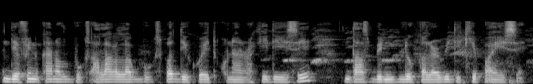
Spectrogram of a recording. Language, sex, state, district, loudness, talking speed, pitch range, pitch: Nagamese, male, Nagaland, Dimapur, -18 LUFS, 225 wpm, 115-125 Hz, 115 Hz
